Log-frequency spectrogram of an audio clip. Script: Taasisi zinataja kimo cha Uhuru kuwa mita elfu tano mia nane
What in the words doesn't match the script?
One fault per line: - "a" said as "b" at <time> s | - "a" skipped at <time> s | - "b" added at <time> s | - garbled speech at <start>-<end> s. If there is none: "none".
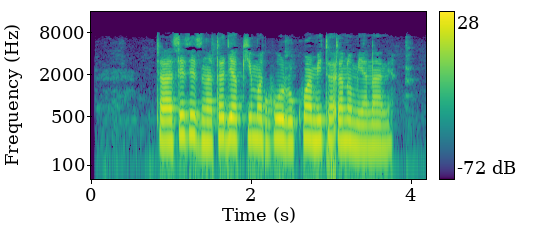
- "cha" skipped at 2.1 s
- "elfu" skipped at 3.1 s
